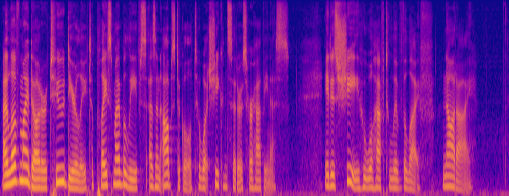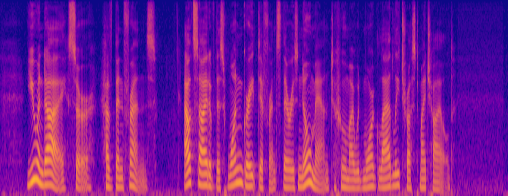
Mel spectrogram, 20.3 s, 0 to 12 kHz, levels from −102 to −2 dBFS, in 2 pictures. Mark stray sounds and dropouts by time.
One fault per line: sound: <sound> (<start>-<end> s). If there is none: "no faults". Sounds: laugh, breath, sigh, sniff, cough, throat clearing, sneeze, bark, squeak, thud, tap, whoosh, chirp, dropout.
no faults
